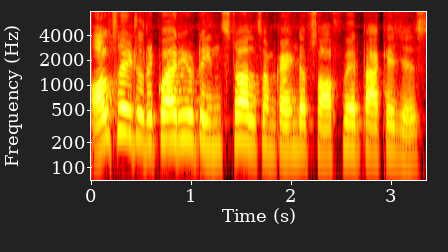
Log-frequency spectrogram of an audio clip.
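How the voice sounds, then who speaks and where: The speaker talks at a moderate pace with an Indian accent. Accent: Indian English, Telugu. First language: Telugu. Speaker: computer science lecturer. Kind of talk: lecture. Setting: live-streamed online workshop.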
